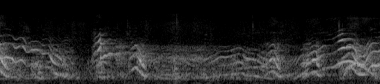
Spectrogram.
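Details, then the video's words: Five-day-old Labrador Retriever puppies give high, thin whines and squeaks that slide up and down in overlapping bursts, while one adult Labrador "tells" another that she may not enter the whelping box. "Labrador Welpen 5 Tage alt. Luna "sagt" Lilli das sie nicht in die Kiste darf."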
